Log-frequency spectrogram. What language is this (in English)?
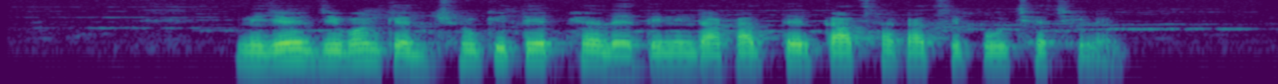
Bangla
